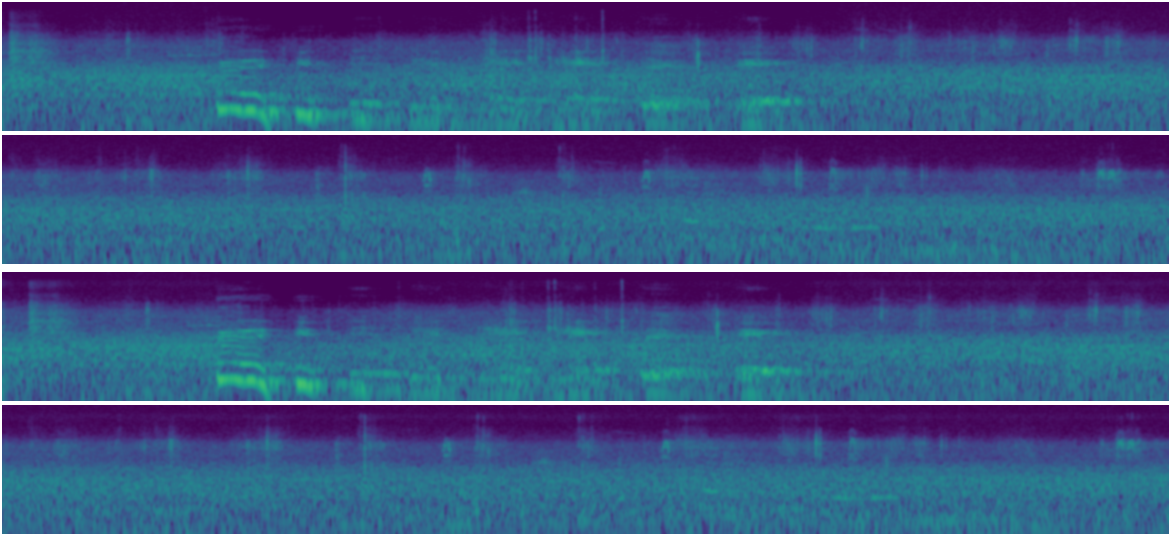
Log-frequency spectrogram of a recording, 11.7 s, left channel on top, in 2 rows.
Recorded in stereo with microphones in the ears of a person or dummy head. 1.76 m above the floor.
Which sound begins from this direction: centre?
Laughter, at 1.1 s.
